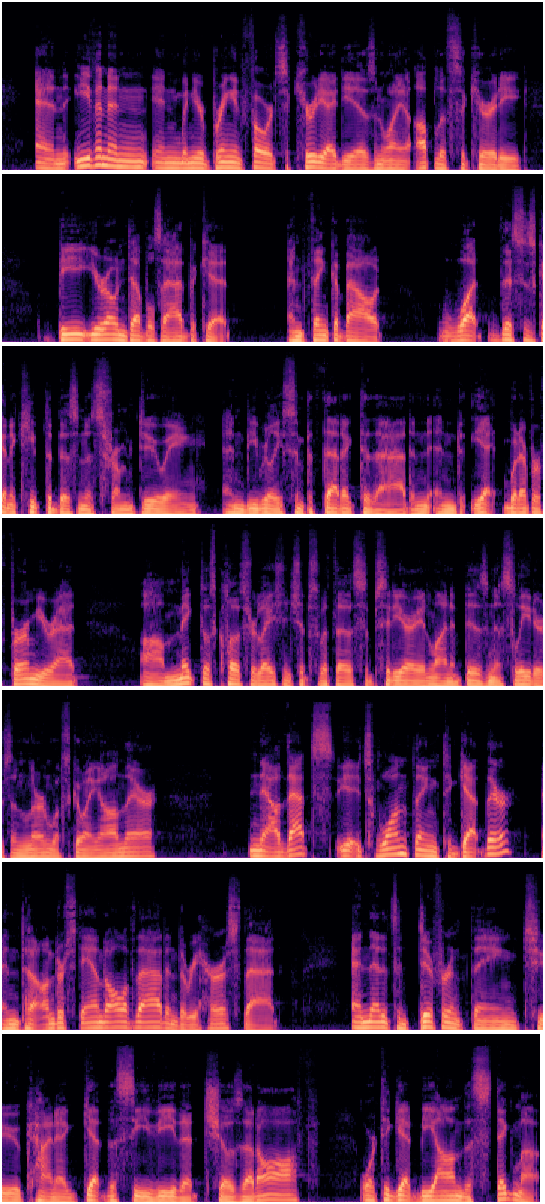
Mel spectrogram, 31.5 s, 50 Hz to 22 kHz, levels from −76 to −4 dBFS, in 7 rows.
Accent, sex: American, male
